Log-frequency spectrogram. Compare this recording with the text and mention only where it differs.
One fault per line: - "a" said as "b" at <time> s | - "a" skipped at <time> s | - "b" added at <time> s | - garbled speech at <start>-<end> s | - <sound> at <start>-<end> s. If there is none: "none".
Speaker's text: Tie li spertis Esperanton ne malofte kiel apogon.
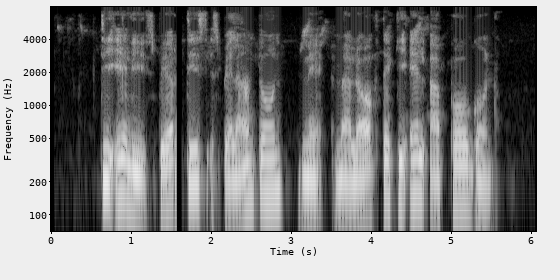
- dropout at 1.6-1.6 s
